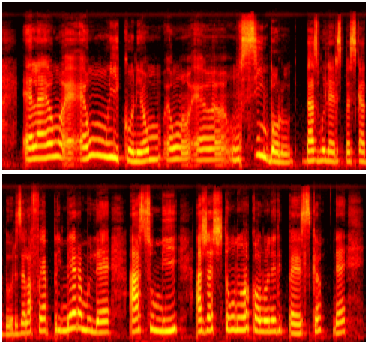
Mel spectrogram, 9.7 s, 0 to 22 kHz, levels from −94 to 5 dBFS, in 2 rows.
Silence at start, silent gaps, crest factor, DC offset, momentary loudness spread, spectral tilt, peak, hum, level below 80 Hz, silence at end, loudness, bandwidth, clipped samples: 0 s; none; 20 dB; under 0.1%; 7 LU; -2 dB/octave; -6 dBFS; none; -78 dBFS; 0.1 s; -25 LUFS; 17.5 kHz; under 0.1%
